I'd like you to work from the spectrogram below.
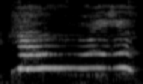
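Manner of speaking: piercing squeal of pain, way up high; yelping mouse screech. A narrator's reading. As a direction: shriek as a suitcase crushes your paw. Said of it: "I screeched".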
